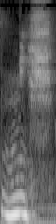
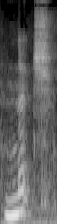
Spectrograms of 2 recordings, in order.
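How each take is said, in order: First: The word rhymes with quiche. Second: The word does not rhyme with quiche. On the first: The speaker calls it right. "it is pronounced niche, like quiche" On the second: The speaker calls it wrong. "This word is not pronounced niche"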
